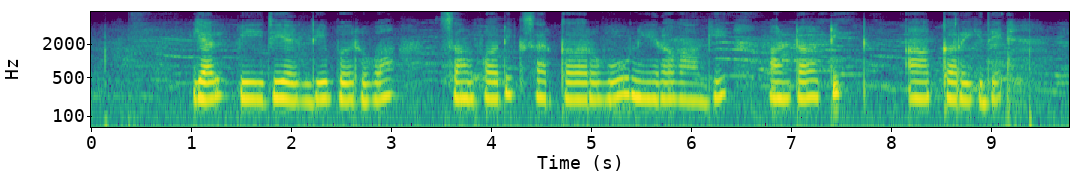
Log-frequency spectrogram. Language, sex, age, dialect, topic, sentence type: Kannada, female, 18-24, Mysore Kannada, banking, statement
